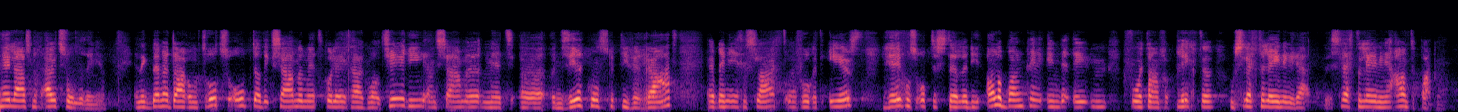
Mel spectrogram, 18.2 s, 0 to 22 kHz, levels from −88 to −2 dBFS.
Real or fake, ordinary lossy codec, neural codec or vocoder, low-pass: fake; none; codec, 44.1 kHz, 2.6 kbps, DAC; 7.2 kHz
